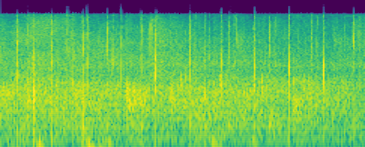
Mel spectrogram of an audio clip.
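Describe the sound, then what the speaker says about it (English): Audience applause at a university diversity festival talk, a dense patter of many hands clapping at moderate distance, steady for a couple of seconds with crisp individual claps poking through. "a round of applause for that."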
